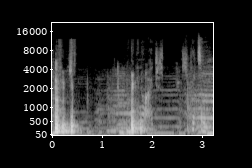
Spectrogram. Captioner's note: laughs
